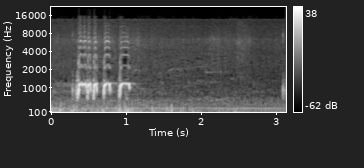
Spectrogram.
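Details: Soft-voiced local zebra dove giving one short phrase of four mellow, arched cooing notes in the first second, followed by quiet background rumble.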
